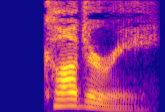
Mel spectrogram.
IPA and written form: ˈkɔ tə ri (Cautery)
